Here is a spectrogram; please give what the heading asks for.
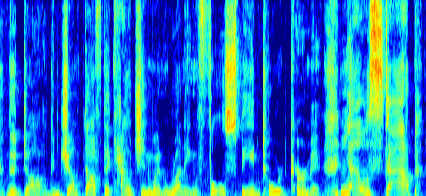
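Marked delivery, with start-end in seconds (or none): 4.3-5.2 high-pitched cry to stop; panicked cry. A narrator's reading. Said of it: "Kermit cried".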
